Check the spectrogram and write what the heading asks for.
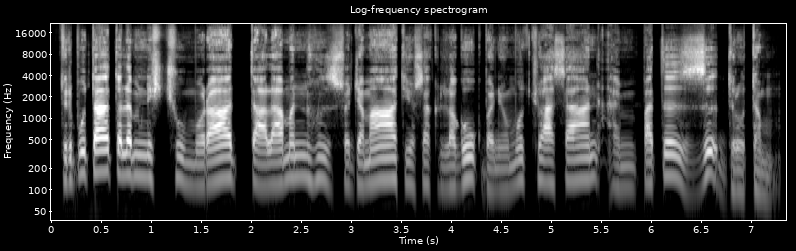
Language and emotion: Kashmiri, neutral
